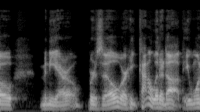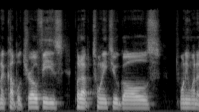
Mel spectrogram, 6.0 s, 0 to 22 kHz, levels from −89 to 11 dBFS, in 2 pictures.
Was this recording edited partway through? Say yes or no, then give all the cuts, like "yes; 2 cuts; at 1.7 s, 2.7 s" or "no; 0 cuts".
yes; 2 cuts; at 1.3 s, 4.0 s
